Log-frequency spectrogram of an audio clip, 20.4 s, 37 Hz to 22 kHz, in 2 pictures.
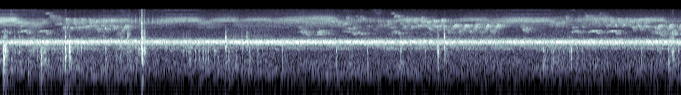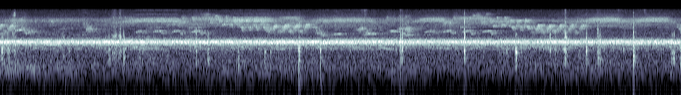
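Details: Periodical cicada brood emerging in Reston, Virginia, in 2017, filling the air with a relentless steady drone; repeated high bird chirps and occasional sharp taps sound over the whine.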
